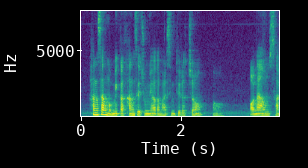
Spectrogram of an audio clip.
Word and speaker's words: announce: announce 하면 두 번째 second syllable 강세고요.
